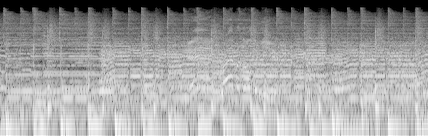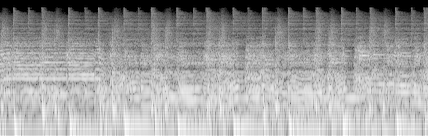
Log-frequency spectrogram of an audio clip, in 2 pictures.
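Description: Instrumental break in a country-rockabilly song: guitar playing over a steady, fast bass-and-drum beat, with sliding guitar notes.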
